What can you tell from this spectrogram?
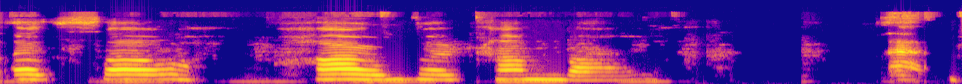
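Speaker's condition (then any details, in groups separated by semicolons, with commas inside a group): ALS; diagnosed almost five years ago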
